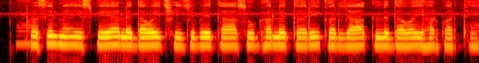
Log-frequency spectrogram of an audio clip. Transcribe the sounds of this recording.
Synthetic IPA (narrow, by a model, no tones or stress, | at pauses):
pʰɐsilmẽɪspeːəɾled̪əʋəit͡ʃʰit͡ʃbet̪asʊɡʱəɾlet̪əɾikəɾd͡ʒaːt̪led̪əwəiɦɐɾpəɾt̪ʰeː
